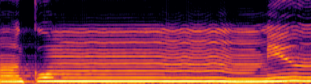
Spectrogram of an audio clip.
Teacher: Maka cara membunyikannya, mim yang sukun ini dileburkan dengan mim kedua sambil ada dengungannya juga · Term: idgham mimi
